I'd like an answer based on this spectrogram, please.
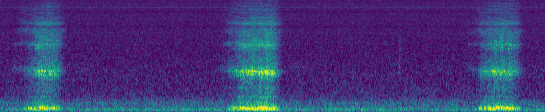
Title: Snoring sound …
